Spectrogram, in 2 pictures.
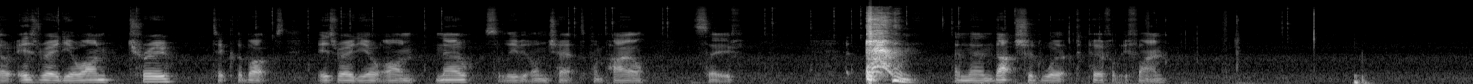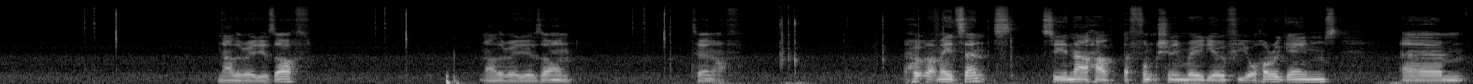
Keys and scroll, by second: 10.3 w, 11.9 ctrl+w, 21.9 ctrl+s, 22.6 ctrl+s, 24.0 s.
